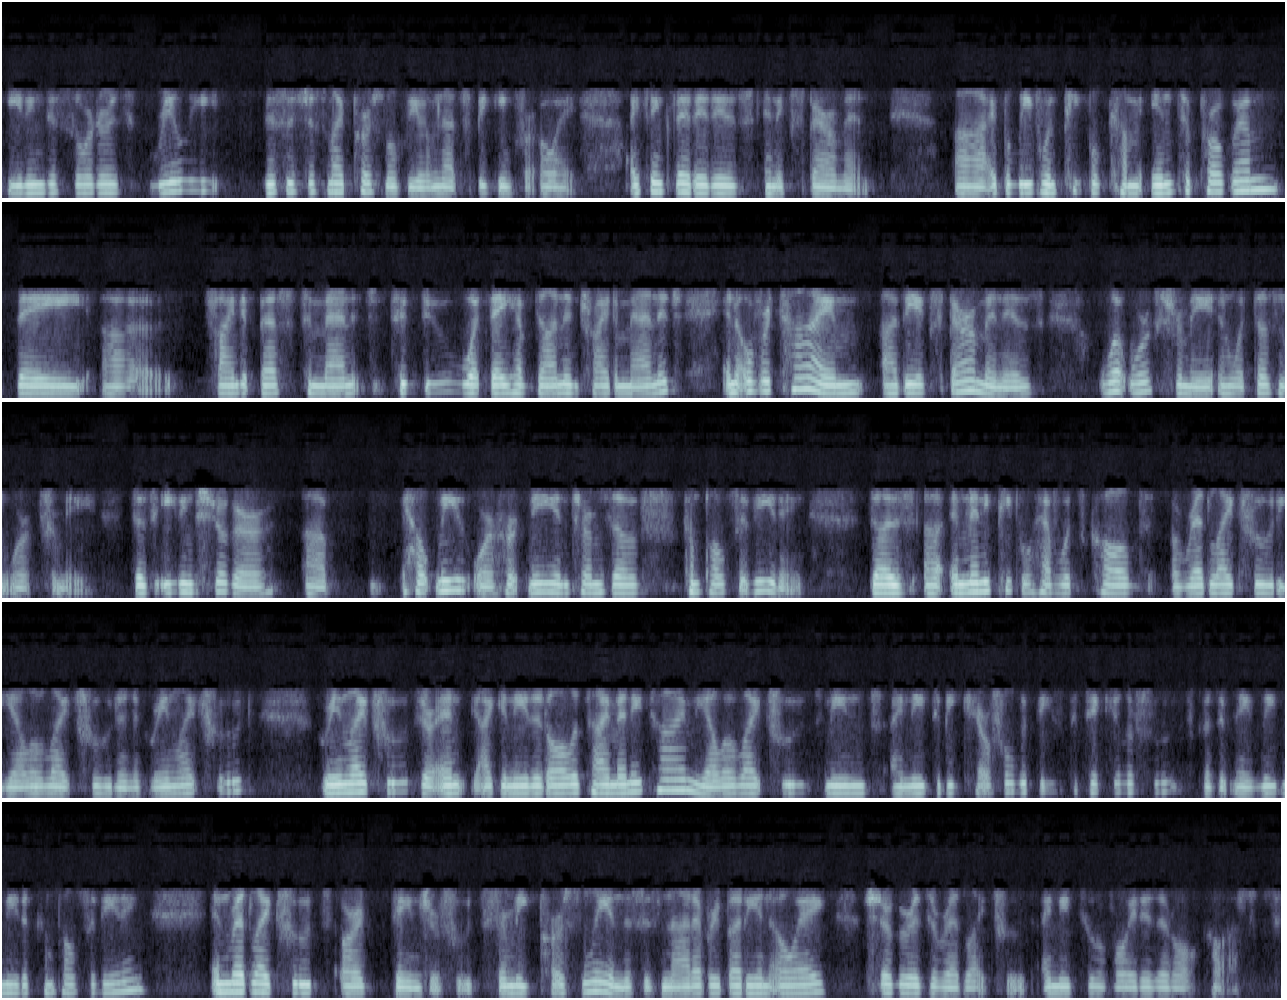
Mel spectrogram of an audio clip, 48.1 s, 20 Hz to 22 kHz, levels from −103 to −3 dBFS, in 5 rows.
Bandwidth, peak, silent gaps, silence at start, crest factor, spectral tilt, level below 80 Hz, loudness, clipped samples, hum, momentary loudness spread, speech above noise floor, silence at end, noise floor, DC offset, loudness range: 3.7 kHz; -10 dBFS; none; 0.05 s; 20 dB; -8.5 dB/octave; -72 dBFS; -30 LUFS; under 0.1%; none; 13 LU; 26 dB; 0.3 s; -56 dBFS; under 0.1%; 4 LU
